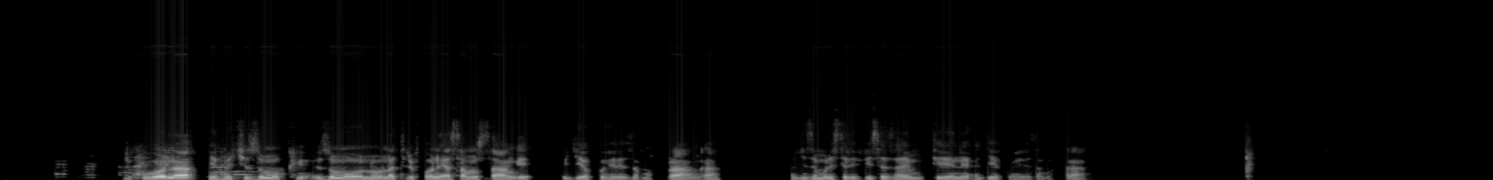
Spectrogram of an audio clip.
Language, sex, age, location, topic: Kinyarwanda, female, 18-24, Kigali, finance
